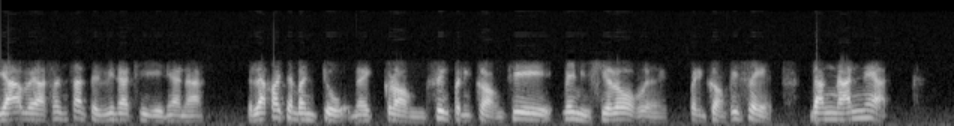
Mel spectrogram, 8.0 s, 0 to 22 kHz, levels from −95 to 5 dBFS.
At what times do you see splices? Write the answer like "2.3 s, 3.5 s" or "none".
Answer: 6.5 s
